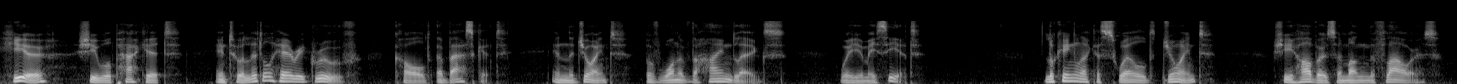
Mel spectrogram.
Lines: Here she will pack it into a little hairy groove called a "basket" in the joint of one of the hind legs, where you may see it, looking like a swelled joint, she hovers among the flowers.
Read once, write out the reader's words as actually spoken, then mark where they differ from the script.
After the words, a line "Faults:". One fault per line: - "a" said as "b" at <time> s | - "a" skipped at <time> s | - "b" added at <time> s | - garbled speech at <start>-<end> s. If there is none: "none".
Here she will pack it into a little hairy groove called a "basket" in the joint of one of the hind legs, where you may see it, looking like a swelled joint, she hovers among the flowers.
Faults:
none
